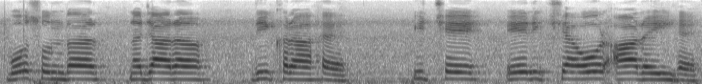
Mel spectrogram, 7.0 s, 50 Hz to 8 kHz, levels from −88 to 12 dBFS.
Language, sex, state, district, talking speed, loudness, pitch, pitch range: Hindi, female, Haryana, Rohtak, 110 wpm, -14 LUFS, 230 Hz, 220-240 Hz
